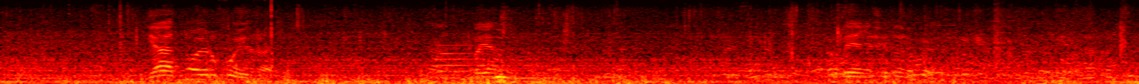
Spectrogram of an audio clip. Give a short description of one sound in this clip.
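An elderly man talks with animation close by.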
